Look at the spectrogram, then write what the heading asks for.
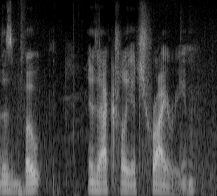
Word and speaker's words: trireme: Oh, and I figured this out from watching Mythbusters, that the name of this boat is actually a trireme. I didn't see the second R, it's a trireme.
